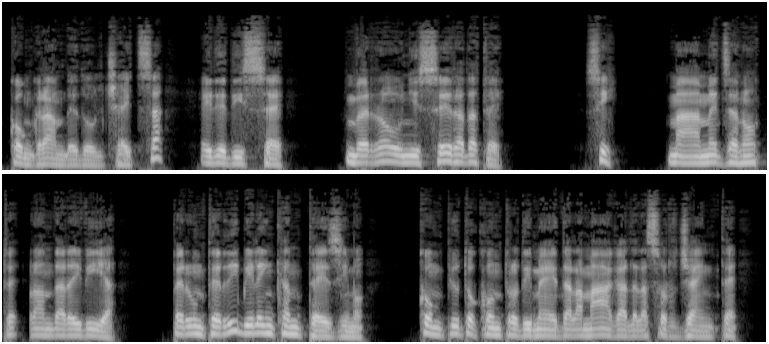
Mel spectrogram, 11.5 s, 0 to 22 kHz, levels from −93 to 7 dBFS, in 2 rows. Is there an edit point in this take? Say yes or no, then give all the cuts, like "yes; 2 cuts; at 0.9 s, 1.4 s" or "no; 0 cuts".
yes; 1 cut; at 6.0 s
